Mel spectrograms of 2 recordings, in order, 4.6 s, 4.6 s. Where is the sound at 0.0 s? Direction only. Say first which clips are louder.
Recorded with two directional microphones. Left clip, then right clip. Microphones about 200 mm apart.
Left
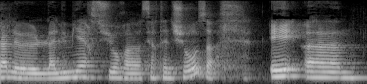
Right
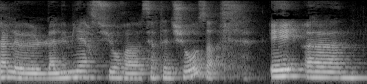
Left 5 dB; 40° left (ahead or behind).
